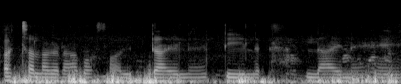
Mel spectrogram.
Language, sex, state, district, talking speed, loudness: Hindi, female, Madhya Pradesh, Katni, 165 wpm, -19 LUFS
